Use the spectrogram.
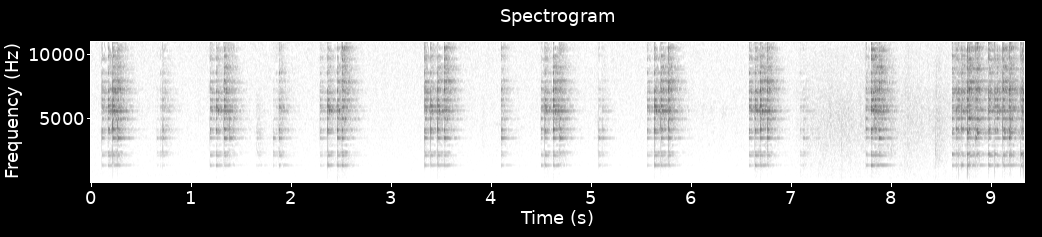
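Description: Long green nails tap the sides of a tall glass swing-top bottle, nearly full of pale yellow liquid and standing on a fluffy rug. Bright, glassy clinks and ticks come in short, irregular clusters, each with a quick ringing tone that fades fast. The tapping turns denser and more rapid toward the end.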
